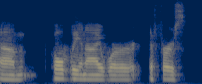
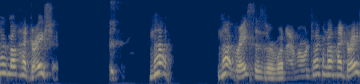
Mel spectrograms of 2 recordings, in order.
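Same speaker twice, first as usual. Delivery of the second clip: pushed way up high, hammered, basketball-star voice; 10 semitones higher than usual. Retelling how a coach mimicked a famous quote: Allen Iverson impression. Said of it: "he'd do his best Allen Iverson impression".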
